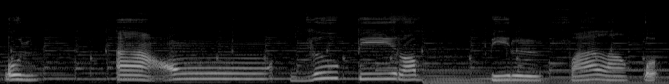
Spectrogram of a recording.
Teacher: Pada akhir ayat terdapat bacaan qalqalah kubro, yaitu pada lafal al-falaq. Maka cara membacanya haruslah memantul.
